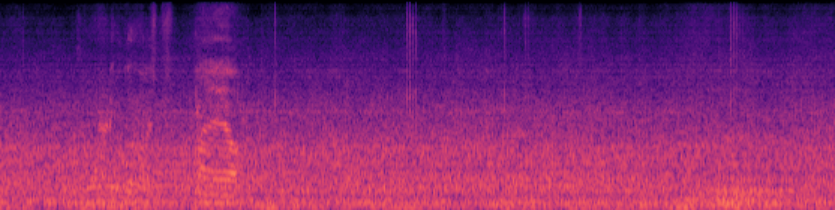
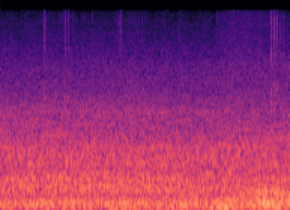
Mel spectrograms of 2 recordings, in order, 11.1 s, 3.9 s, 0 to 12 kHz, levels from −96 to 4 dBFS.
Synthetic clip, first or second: first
